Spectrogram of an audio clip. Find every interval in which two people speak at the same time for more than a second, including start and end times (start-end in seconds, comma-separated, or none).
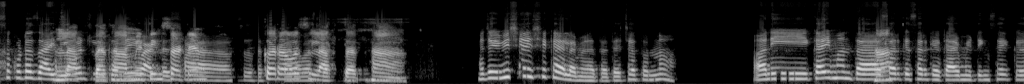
0.6-2.1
